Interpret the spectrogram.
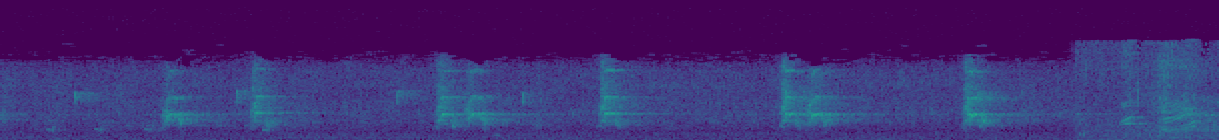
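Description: Near silence with faint, short bird chirps about once a second.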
